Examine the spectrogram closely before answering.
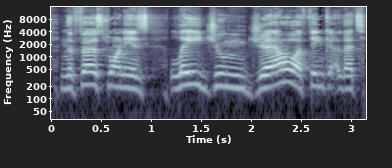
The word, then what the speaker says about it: Lee Jung-jae: And the first one is Lee Jung-jae.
